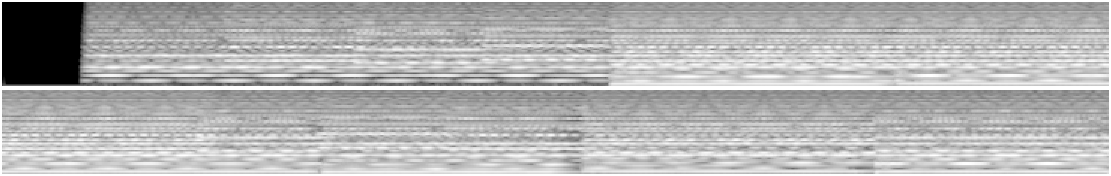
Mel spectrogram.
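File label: synthesizer divine accent slow tempo organ sound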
